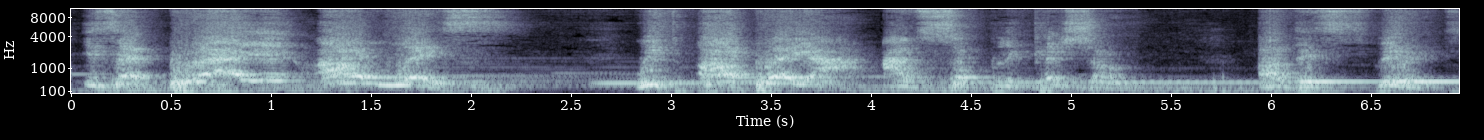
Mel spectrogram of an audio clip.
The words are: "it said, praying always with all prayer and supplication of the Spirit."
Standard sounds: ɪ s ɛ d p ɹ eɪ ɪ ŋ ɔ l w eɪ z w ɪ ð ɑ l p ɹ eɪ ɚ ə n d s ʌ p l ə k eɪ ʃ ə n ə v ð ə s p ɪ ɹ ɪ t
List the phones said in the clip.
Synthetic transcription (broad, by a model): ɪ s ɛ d p ɹ eɪ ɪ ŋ ɔ l w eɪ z w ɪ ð ɑ l p ɹ eɪ ɚ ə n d s ʌ p l ə k eɪ ʃ ə n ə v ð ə s p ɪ ɹ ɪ t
